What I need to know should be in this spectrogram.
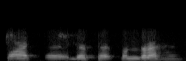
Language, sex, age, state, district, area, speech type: Hindi, female, 60+, Uttar Pradesh, Ayodhya, rural, conversation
